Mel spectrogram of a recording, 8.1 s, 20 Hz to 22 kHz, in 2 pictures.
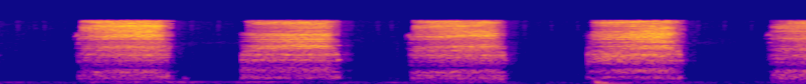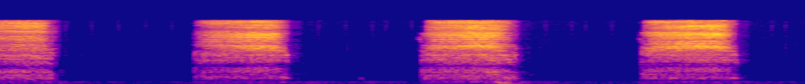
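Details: Still-unfed great horned owl owlets in Owl Box C, 3 March 2024 before dawn, calling at the returning adult with eight evenly spaced harsh hissing screeches, about one per second, over a quiet low hum.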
